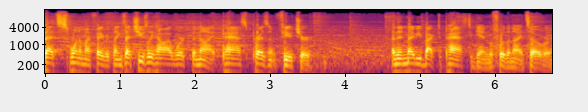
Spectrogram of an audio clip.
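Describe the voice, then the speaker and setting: A man talking at a very fast pace, crowd noise in the background. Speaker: DJ and music producer. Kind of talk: interview. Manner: animated.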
